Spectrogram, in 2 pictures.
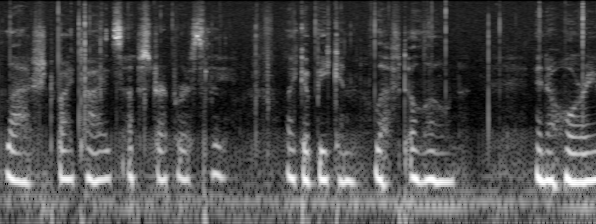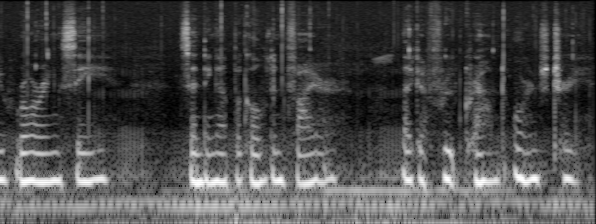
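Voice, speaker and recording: A crackling fire and gentle forest sounds accompany a woman as she narrates poetry in a hushed ASMR whisper. Her breathy, medium-pitched voice is very dark and mellow, with a flat, gentle melody and an unhurried, measured pace.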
